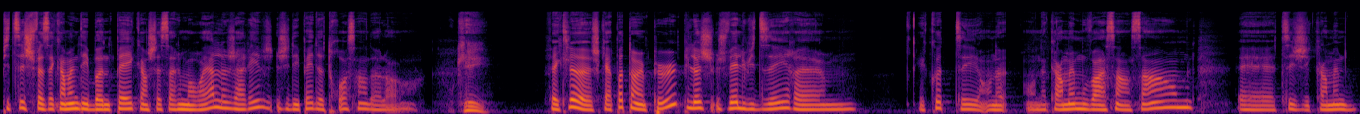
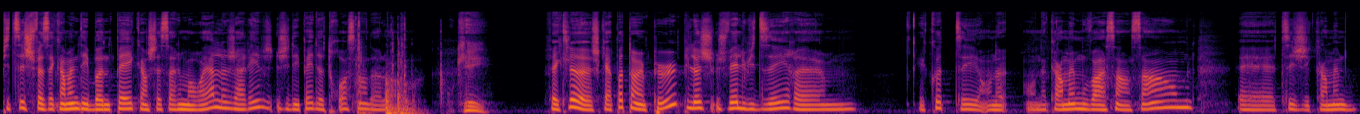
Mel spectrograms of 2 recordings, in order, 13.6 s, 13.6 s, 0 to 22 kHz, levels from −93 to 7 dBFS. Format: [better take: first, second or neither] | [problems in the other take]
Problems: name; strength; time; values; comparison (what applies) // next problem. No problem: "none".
first | door banging; noticeable; at 3.5 s; peak 6 dB below the speech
